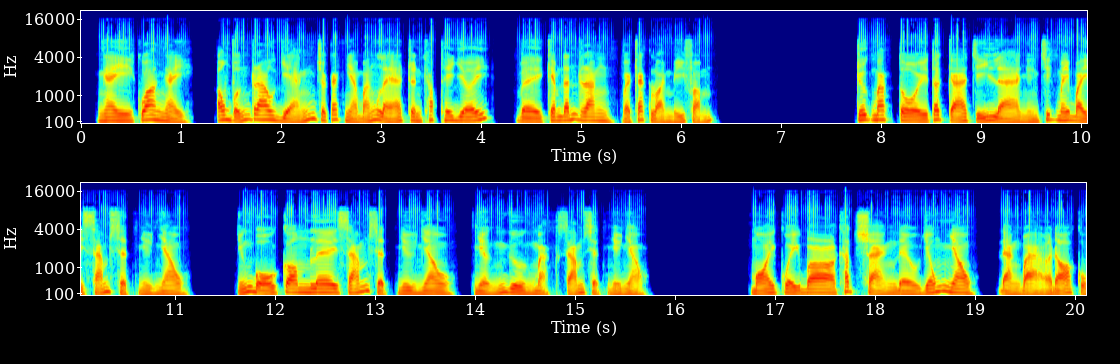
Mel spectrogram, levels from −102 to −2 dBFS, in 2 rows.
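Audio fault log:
throughout, resampler restarted on every block: the sample-rate converter, which fits a step from 16 kHz up to 48 kHz, was started fresh for each 20 ms block, so at every block edge it worked from silence or wrapped-around samples instead of the true neighbours. Each edge therefore carries a small error, and at 50 per second these tick-like errors merge into a steady 50 Hz buzz that rides along with the speech and drops away in the gaps between phrases.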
